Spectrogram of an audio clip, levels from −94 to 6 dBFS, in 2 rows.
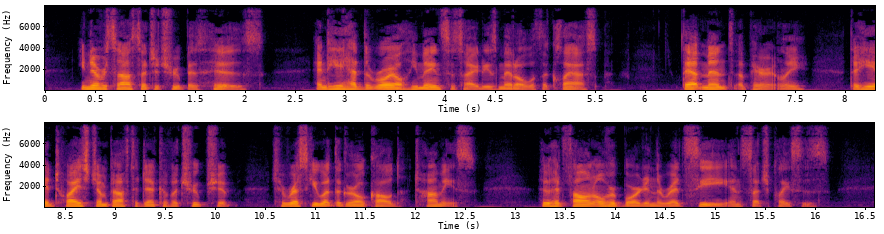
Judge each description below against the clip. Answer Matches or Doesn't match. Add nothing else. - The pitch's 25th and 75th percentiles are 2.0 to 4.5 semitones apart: Doesn't match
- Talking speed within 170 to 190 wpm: Matches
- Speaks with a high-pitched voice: Doesn't match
